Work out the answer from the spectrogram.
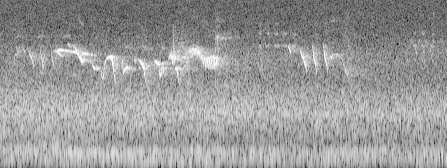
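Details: Broad-tailed hummingbird (Selasphorus platycercus), begging call: chicks begging while being fed.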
